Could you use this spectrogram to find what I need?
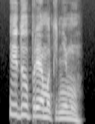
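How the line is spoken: Quiet reply. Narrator (Russian): тихо ответила Ноно

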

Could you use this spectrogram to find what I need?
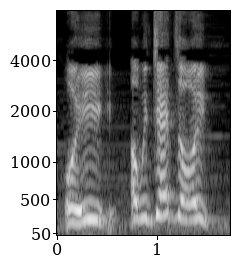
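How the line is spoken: Shrieked. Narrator (Vietnamese): Thằng Đoàn Béo rú lên một tiếng

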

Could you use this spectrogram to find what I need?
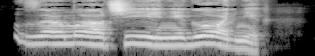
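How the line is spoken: Weak, helpless moan. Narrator (Russian): бессильно простонала Жирола

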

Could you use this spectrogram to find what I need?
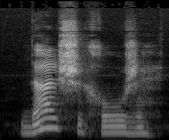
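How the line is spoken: Heavy sigh. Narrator (Russian): тяжело вздохнул Линевич

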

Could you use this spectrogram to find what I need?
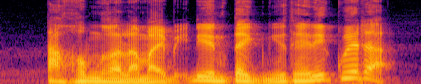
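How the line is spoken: Harsh shout. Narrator (Vietnamese): Thằng Hải quát

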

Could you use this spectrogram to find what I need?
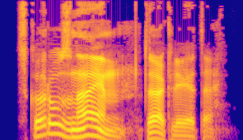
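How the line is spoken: Gloomy. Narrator (Russian): мрачно сказал Венд

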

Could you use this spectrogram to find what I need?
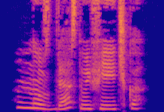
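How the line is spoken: Purring. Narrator (Russian): Промурлыкал

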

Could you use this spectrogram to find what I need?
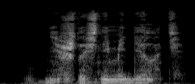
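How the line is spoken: Mutter. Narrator (Russian): пробормотал Аверин

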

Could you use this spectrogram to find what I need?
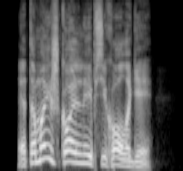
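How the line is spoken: Cheerful children exclaiming. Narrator (Russian): весело воскликнули дети

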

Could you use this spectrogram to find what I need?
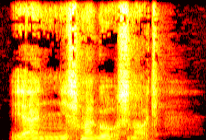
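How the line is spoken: Quiet objection, knight. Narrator (Russian): тихо возразил рыцарь

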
